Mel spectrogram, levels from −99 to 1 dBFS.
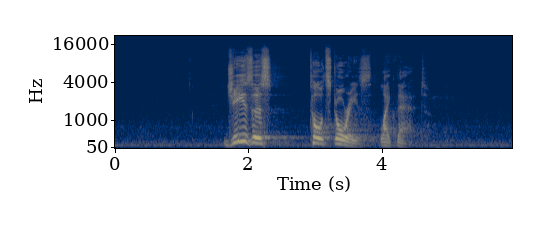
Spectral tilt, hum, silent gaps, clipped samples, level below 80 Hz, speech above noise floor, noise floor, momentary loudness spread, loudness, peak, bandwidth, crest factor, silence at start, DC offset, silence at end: -4 dB/octave; none; none; under 0.1%; under -90 dBFS; 37 dB; -76 dBFS; 19 LU; -39 LUFS; -22 dBFS; 14.5 kHz; 22 dB; 1.65 s; under 0.1%; 1.55 s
